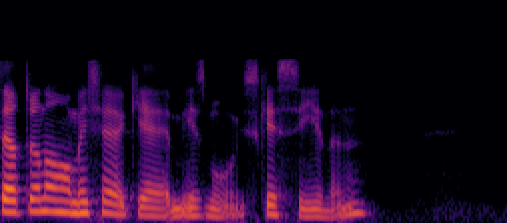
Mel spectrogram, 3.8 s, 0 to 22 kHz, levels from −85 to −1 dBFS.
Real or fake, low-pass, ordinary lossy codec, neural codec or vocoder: fake; 7.2 kHz; none; codec, 16 kHz, about 1 kbps, DyCAST, with the encoder's durations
